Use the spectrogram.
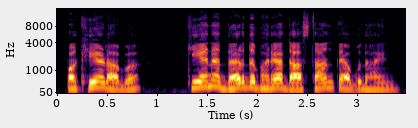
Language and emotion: Sindhi, neutral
